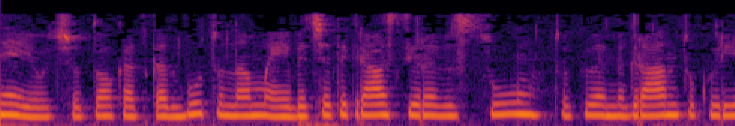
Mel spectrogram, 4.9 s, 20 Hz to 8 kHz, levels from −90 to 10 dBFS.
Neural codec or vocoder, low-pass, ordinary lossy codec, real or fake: none; 7.2 kHz; MP3, 24 kbps; real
